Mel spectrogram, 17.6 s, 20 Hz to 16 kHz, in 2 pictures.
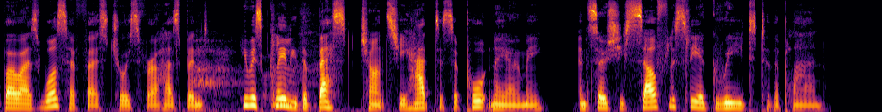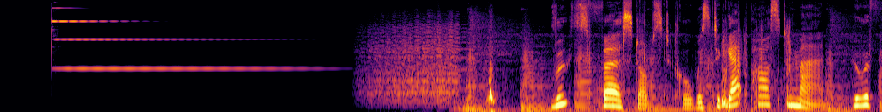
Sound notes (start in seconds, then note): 9.4 bell dinging; 12.8 secret agent music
